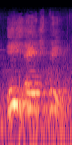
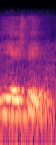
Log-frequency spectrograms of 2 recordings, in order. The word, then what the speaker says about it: EHP: EHP. I used to say EH, but then George says it has to be EHP to rhyme with EMS.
